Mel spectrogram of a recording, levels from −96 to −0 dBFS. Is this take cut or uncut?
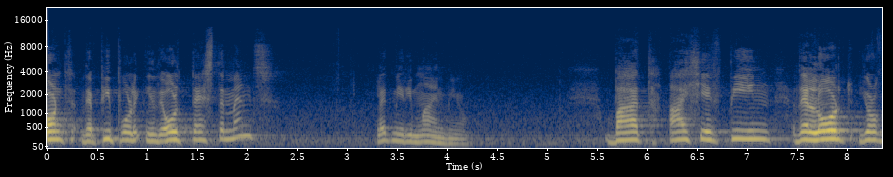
uncut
